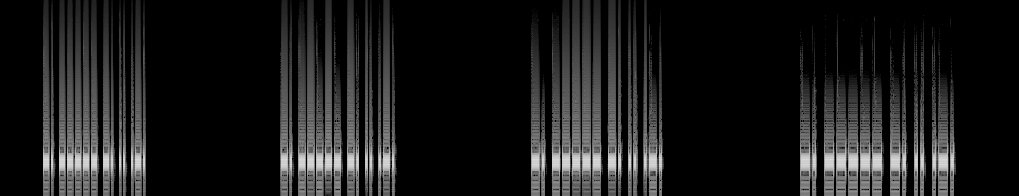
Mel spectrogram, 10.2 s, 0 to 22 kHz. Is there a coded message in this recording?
Yes: Morse code from 0.4 to 9.5 s, heard as a keyed tone, about 50 wpm, 700 Hz. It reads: N0NIR N0NIR N0NIR N0NIR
